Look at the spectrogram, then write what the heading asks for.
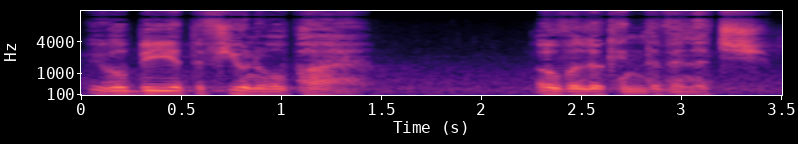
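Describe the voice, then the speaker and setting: A man's voice: mid-range voice, steady tone, fairly quick, natural voice. A man acting a steadfast Viking warrior and counsellor in a video game cutscene, grave, terse and commanding. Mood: grave, composed. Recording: clearly noisy background.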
